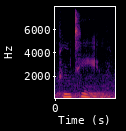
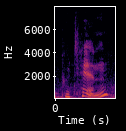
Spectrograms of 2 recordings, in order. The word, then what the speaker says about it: poutine: a Canadian classic but what exactly is poutin it's actually poutin oh I've been pronouncing it wrong I'm sorry um and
